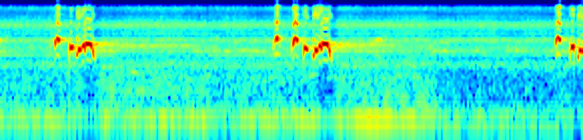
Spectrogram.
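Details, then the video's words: Sooty-headed bulbul, loud and fierce, for calling birds in: brisk phrases of a high note then a tumbling pair of lower fluty notes, repeated about every two and a half seconds over a soft low rumble. "Suara Burung Kutilang Gacor Ganas Dan Keras Ampuh Untuk Panggilan Dan Masteran"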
